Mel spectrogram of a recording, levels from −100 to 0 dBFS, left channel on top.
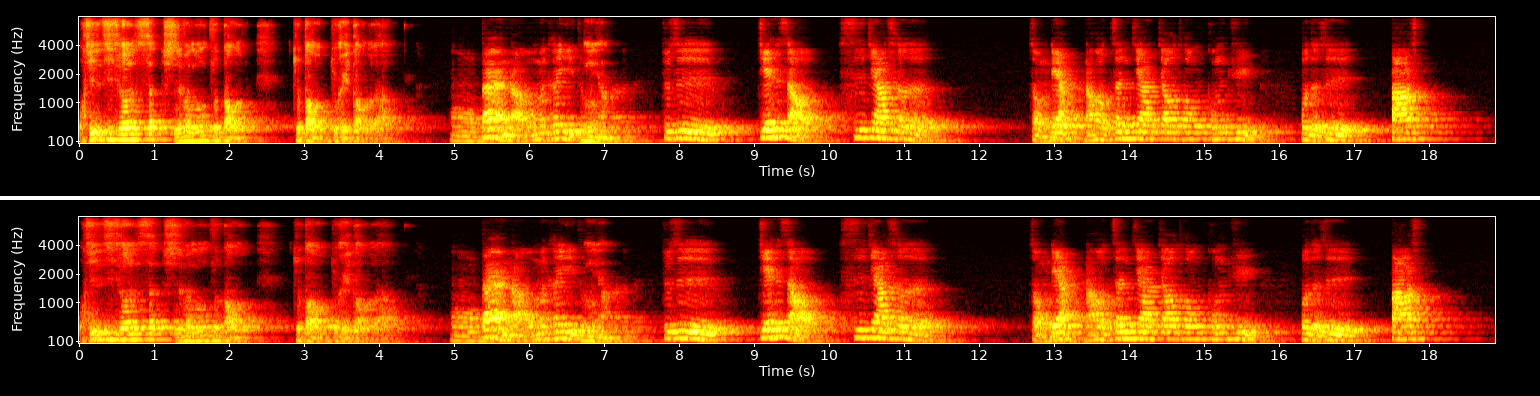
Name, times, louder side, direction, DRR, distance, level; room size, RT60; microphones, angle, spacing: voice 1, 0.0-2.5 2.9-4.2 6.7-7.2, left 4 dB, 55° left, 9 dB, 0.3 m, -23 dB
voice 2, 5.0-7.2 7.8-8.5 9.1-9.8 10.3-11.4 12.7-15.7 16.3-17.0 17.5-17.8, equal, 25° left, 0 dB, 0.7 m, -22 dB
4.0 x 2.4 x 3.1 m, 1.2 s
head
